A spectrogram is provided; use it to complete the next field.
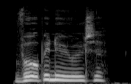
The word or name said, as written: våbenøvelse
